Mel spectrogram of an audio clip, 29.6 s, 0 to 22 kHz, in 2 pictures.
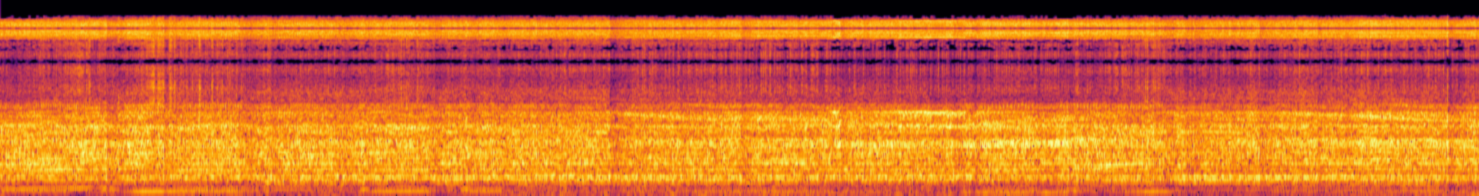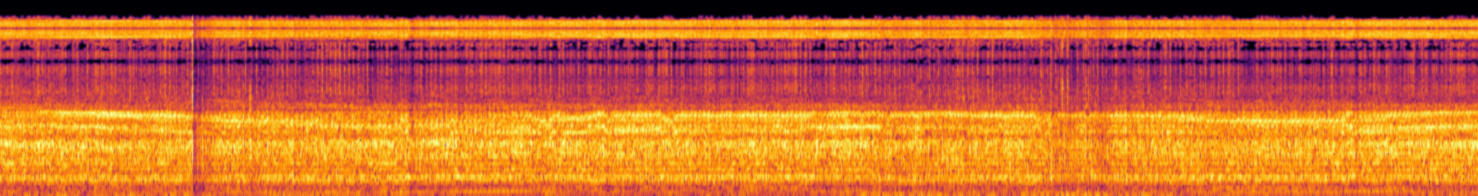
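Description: Suzuki DL1000 V-Strom's 90-degree V-twin engine running under way on a gravel road, its pitch rising and falling with the throttle, over steady wind and road noise.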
